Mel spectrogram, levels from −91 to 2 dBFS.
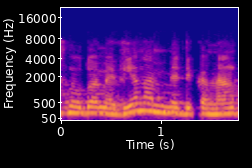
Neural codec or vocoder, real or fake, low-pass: none; real; 10.8 kHz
